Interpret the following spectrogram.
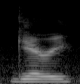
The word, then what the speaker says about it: Gary: There's Gary, spelled like Jerry, but Gary, our Golden Bachelor coming.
